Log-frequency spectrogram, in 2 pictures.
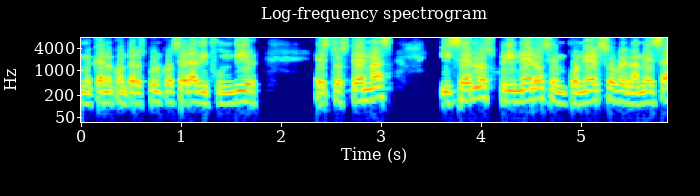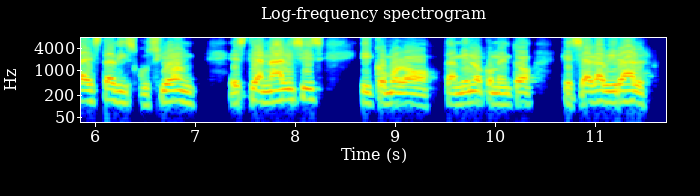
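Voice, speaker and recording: This man has an unremarkable speaking voice at a medium pitch, talking at a moderate pace with fairly even intonation in a dry, close recording with no echo. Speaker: regional president of professional accountants' body. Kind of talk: closing remarks.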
